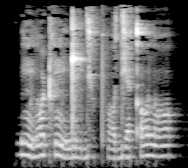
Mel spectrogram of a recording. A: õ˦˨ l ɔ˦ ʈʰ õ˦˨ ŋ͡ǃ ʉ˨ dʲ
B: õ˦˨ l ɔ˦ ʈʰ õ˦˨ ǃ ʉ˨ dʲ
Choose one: A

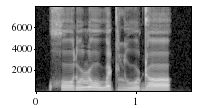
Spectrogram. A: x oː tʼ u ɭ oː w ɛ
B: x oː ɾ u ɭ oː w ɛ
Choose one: B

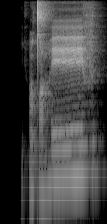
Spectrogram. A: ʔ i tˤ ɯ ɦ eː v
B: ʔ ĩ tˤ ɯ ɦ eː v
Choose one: B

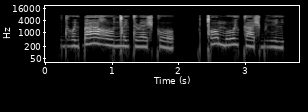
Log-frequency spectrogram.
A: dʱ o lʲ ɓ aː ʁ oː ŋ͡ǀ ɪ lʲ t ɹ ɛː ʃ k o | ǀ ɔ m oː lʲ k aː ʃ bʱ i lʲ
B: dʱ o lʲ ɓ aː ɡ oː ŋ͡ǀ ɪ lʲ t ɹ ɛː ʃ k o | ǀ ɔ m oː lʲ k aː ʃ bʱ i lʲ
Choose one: A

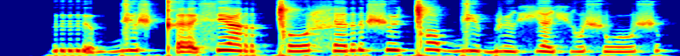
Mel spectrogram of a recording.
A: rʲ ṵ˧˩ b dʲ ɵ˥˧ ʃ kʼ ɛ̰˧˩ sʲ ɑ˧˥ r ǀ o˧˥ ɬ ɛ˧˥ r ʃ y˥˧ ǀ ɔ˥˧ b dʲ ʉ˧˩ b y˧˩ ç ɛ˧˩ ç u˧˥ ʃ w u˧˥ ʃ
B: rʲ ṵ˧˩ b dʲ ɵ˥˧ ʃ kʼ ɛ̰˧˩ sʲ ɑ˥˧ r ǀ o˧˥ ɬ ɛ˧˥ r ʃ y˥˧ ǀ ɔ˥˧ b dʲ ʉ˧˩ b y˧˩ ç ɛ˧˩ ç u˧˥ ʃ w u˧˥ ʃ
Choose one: B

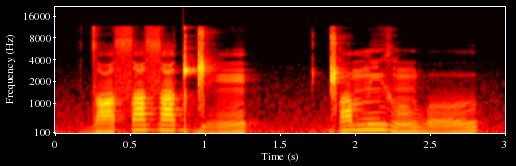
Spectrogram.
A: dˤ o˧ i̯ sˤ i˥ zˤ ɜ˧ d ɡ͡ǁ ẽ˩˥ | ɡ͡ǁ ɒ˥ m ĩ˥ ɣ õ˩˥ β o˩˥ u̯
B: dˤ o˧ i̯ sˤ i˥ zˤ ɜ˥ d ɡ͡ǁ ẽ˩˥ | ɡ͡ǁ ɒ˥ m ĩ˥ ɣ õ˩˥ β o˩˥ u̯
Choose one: B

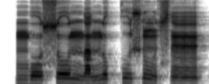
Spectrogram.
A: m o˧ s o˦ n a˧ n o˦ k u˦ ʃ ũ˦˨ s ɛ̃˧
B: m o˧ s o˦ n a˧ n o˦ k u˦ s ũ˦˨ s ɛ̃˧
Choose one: A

